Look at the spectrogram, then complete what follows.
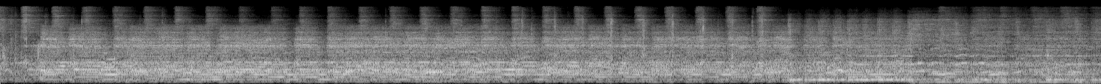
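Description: Rock band playing live through a theatre PA, recorded from the audience: electric guitars over drums, with the low end growing fuller about eight seconds in.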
